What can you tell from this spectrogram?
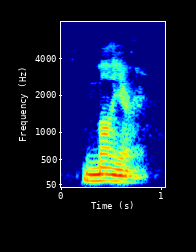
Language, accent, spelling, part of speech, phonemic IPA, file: English, Southern England, mire, noun / verb, /ˈmaɪə/, LL-Q1860 (eng)-mire.wav
- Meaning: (noun) 1. Deep mud; moist, spongy earth 2. A bog or fen; (in wetland science, specifically) a peatland which is actively forming peat, such as an active bog or fen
